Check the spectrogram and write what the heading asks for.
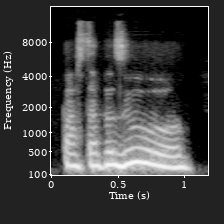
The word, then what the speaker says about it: pasta fagioli: Pasta pazul.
